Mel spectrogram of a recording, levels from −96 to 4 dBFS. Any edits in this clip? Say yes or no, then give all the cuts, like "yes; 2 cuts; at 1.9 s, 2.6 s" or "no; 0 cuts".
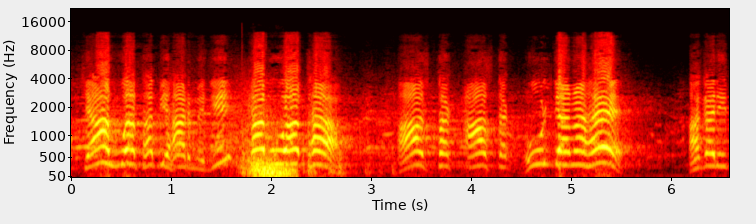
yes; 1 cut; at 1.7 s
